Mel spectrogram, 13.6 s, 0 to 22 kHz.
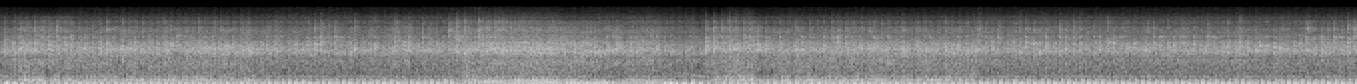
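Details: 2011 Polaris Sportsman 550 XP: low, uneven, loping idle of about four beats a second that stumbles midway. It also stumbles after a ride or a couple of revs. Dealer found TPS, IAC and TMAP in spec; valve clearances, timing, plug and 43 psi fuel pressure are good. Rough idle, cause unknown.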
